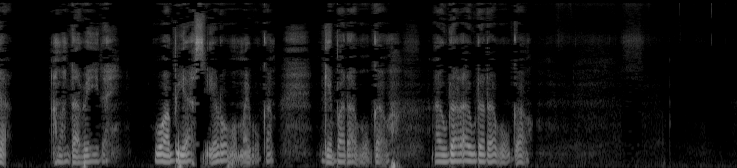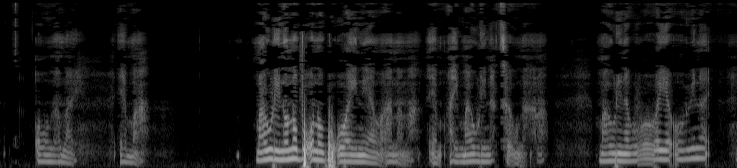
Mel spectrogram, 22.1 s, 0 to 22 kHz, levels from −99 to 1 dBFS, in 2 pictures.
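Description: Throughout the speech there is a ringing, washy quality, with a hiss that rises and falls with the speech. This is plainly audible codec damage, most likely from WMA compression: a transform codec working in long blocks, consistent with a low bitrate of around 48 kbps. Its quantisation noise is smeared across tens of milliseconds, and weaker spectral detail is discarded.

Pre-echo appears at three attacks: 2.59 to 2.63 s, 15.55 to 15.59 s, and 18.51 to 18.56 s, just after "ai maurina". Each time a brief hiss leads the onset by 42, 41 and 48 ms respectively. The codec spread noise scaled for the loud attack across the whole block, including the quiet moment before it, so the attacks sound softened and smeared.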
